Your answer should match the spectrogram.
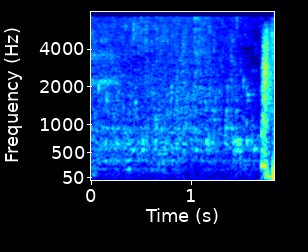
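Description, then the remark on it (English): A toilet flush: a steady watery rush and gurgle that swells into a louder, fuller surge right at the end, heard on its own with no talking. “I think we need to flush that.”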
